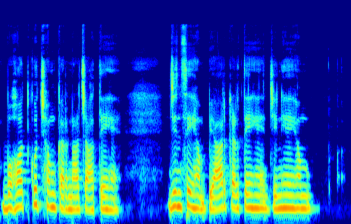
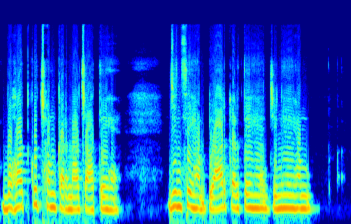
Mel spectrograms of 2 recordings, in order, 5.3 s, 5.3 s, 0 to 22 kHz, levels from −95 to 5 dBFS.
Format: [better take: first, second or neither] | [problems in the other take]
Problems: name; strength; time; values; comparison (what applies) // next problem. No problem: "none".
first | distortion; slight; 17% of the sound clipped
